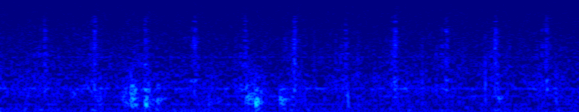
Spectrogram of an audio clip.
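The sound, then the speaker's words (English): An alarm clock ticking, with faint, quick, evenly spaced ticks over a low background hiss. “picks up the alarm clock and turns a knob on the back”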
